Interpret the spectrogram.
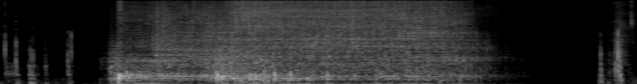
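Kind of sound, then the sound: household object, toilet flushing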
